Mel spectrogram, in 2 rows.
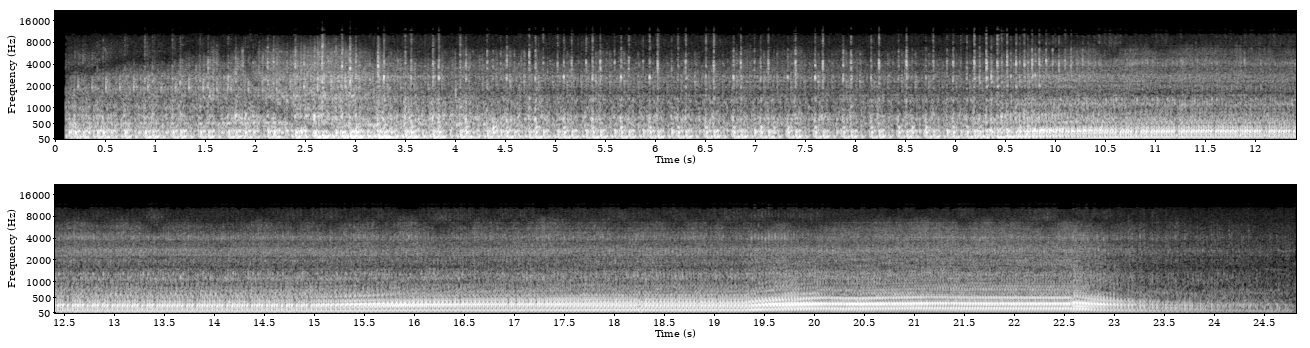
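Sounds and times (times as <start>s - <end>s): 
motorcycle exhaust: 0.1s - 24.8s.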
